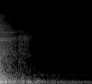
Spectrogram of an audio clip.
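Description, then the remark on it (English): A single solid thud of a door shutting, a low, heavy knock that quickly fades into a faint hum, with no voices. “Door, is it closed?”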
